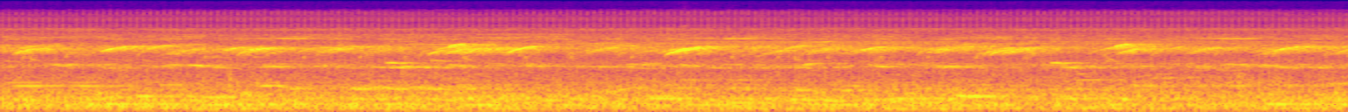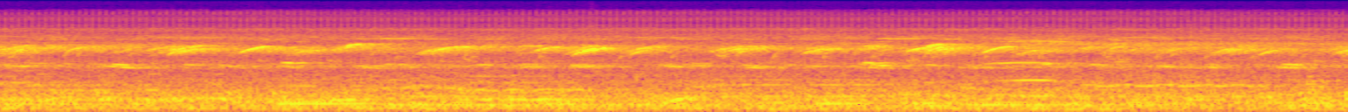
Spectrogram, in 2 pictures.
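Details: Night chorus of Puerto Rican coqui frogs in Morovis, Puerto Rico, during rain: many quick upward-sweeping chirps overlap continuously, with a few louder nearby notes standing out, all above steady rain on an old tin roof.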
